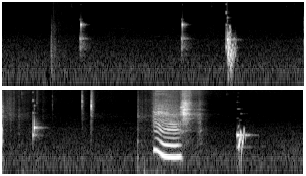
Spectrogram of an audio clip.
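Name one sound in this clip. Soft interface clicks and chimes sound as menus open and close.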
